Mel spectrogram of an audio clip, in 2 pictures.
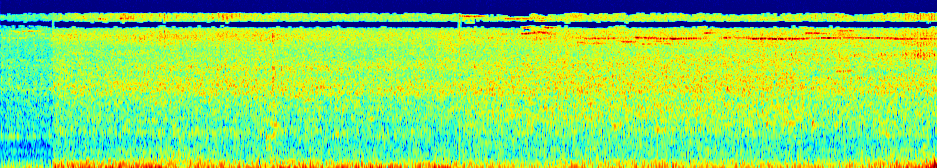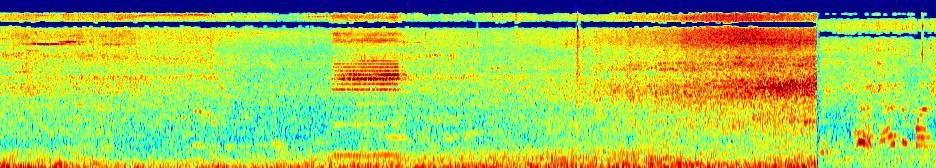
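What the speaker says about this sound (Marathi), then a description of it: "ट्रॅफिक जाम आहे थोडं टोलवरती" A traffic jam at a highway toll plaza near Nilanga gives a steady low rumble of idling and slowly moving vehicles, with a voice talking over it for much of the stretch.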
